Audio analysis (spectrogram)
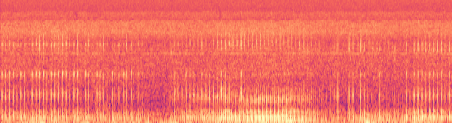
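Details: A playful domestic cat gives a continuous low purr, the rumble rising in strength midway through and then easing off, close and clear, with light handling noise.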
